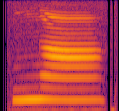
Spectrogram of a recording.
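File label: "ngaa3", Cantonese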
